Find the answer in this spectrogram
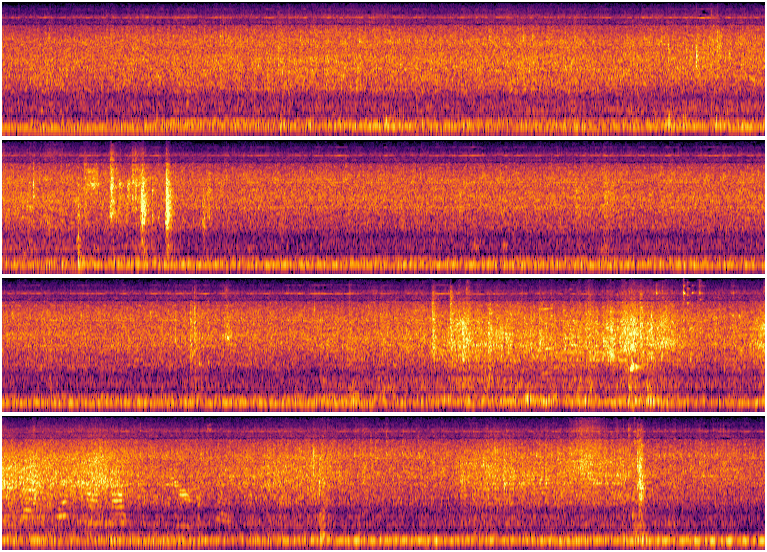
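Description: A Jeep's engine idling steadily with a low, even hum, heard from inside the cab while the vehicle waits in place.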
